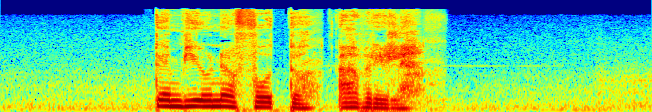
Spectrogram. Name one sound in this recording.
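A woman speaks briefly into a phone, close by.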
